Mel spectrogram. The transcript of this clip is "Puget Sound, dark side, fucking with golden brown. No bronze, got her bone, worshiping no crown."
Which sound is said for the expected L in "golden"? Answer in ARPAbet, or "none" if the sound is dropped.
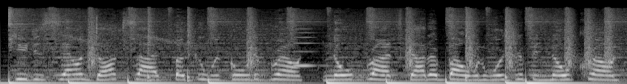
none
